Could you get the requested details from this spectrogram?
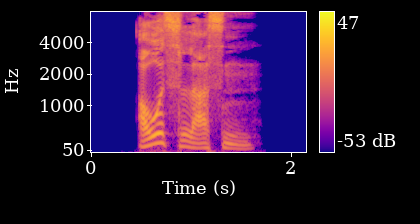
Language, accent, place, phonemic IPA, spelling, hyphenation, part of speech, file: German, Germany, Berlin, /ˈaʊ̯sˌlasən/, auslassen, aus‧las‧sen, verb, De-auslassen.ogg
- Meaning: 1. to leave out, omit 2. to melt (butter etc.); to render down (bacon, fat etc.) 3. to let out (clothes) 4. to vent, air, to take out 5. to release, to unclasp, to let go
